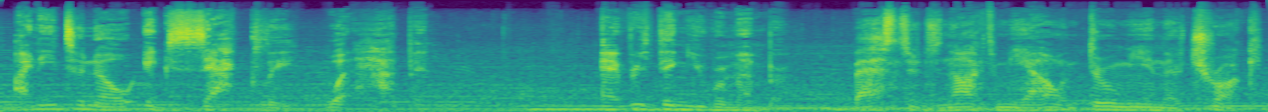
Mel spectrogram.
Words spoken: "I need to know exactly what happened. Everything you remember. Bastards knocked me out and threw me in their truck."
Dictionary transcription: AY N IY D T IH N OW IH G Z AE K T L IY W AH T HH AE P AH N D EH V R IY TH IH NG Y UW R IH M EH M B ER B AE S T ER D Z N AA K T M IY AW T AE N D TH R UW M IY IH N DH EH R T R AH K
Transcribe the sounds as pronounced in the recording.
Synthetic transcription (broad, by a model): AY N IY D T IH N OW IH G Z AE K T L IY W AH T HH AE P AH N D EH V R IY TH IH NG Y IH R IH M EH M B ER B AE S T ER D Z N AA K T M IY AW T N TH R UW M IY IH N DH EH R T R AH K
